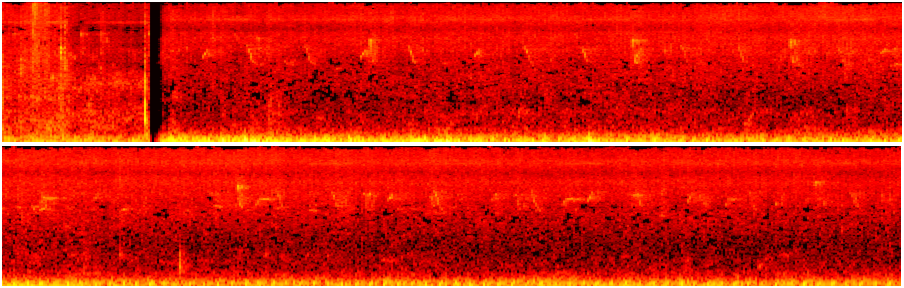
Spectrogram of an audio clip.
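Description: Birds chirping, short high calls repeated throughout, over a gusty low rumble of wind on the microphone that is strongest in the first few seconds. The sound drops out for a moment about a second and a half in.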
